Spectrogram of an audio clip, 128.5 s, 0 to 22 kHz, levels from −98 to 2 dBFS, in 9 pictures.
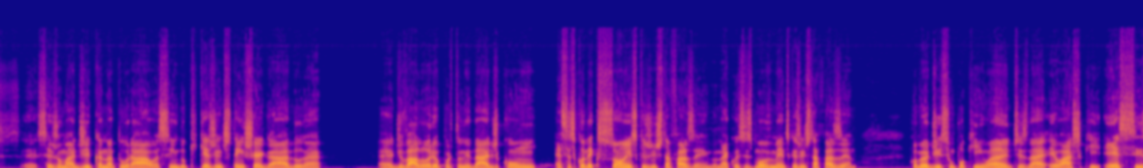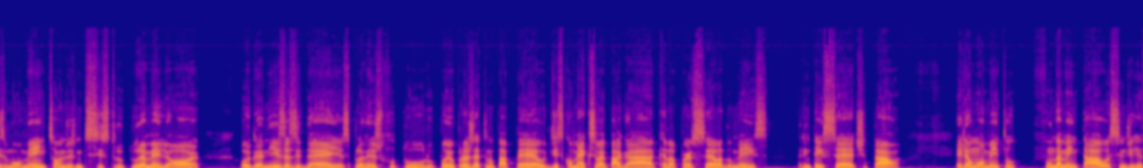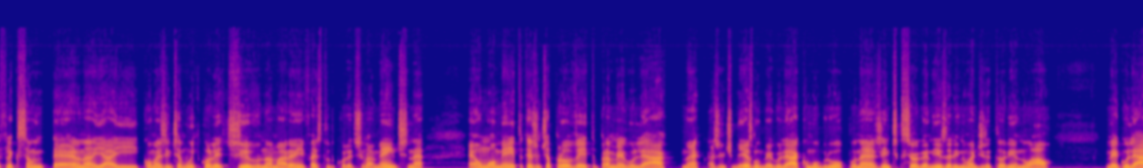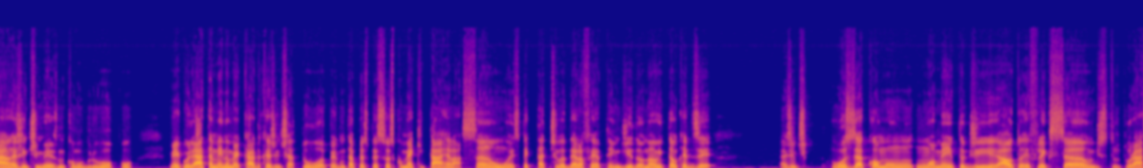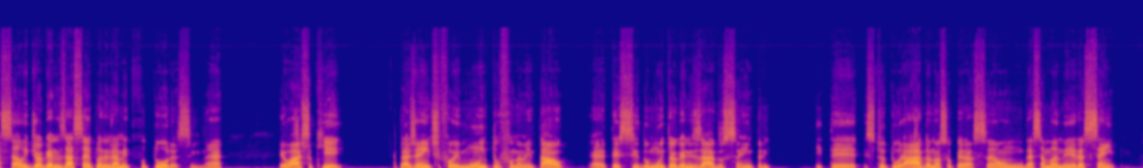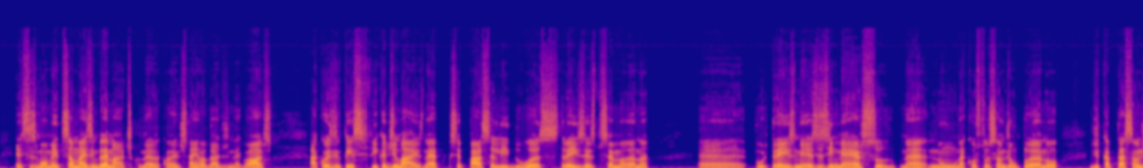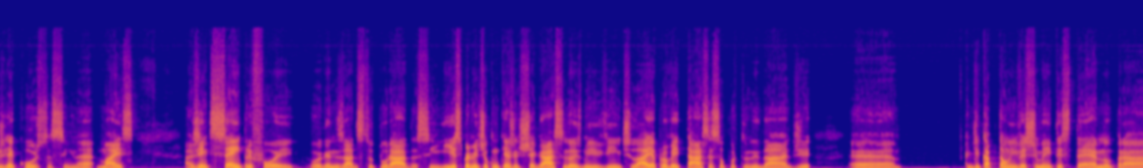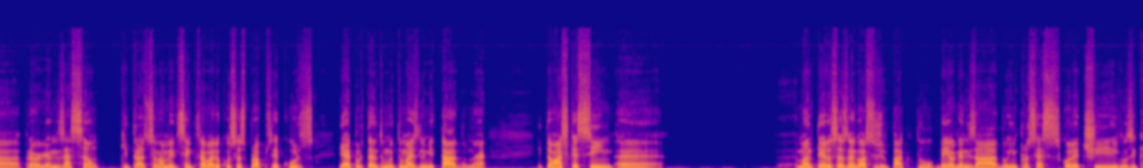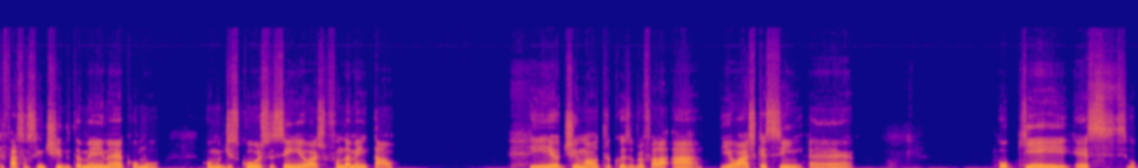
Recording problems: uneven, jittery; strongly; from 16 s to 1:53

